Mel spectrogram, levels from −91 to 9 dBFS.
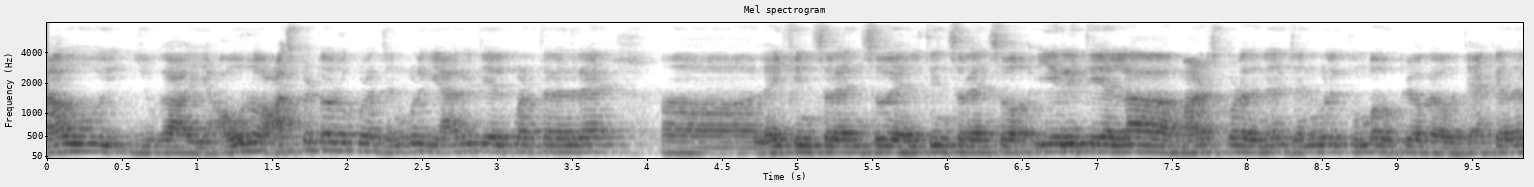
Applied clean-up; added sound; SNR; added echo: none; none; none; reverberation time 1.2 s.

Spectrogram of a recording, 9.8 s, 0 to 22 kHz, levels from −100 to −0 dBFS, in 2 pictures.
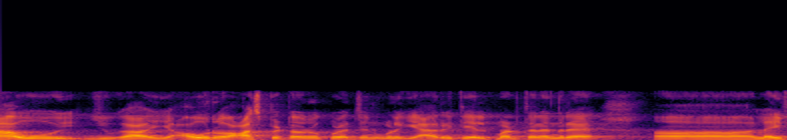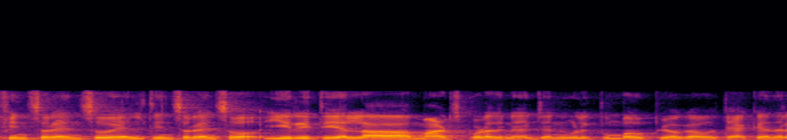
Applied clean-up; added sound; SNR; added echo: none; none; none; none.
